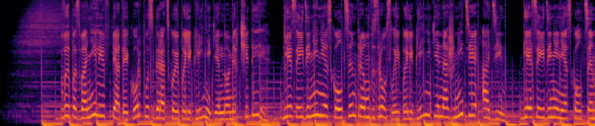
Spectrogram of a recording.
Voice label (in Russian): Поликлинника IVR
